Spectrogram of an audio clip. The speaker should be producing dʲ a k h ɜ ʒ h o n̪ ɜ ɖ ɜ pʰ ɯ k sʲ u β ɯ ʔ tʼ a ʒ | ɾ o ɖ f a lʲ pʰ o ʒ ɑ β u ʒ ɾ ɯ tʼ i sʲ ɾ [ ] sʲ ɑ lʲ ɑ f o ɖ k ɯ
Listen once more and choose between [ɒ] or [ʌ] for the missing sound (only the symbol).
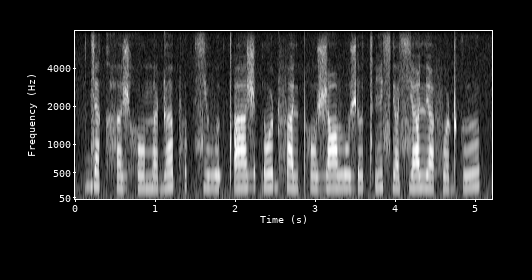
ɒ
